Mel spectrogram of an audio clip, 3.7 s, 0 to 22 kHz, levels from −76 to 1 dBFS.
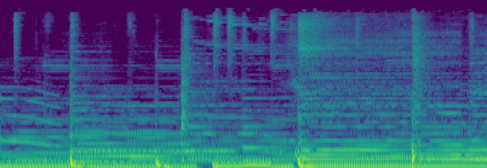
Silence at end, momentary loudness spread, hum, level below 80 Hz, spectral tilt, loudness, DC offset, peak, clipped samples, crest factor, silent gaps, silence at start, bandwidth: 0 s; 4 LU; none; -20 dBFS; -6 dB/octave; -18 LUFS; under 0.1%; 0 dBFS; under 0.1%; 16 dB; none; 0 s; 18 kHz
